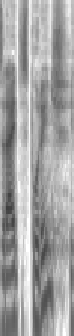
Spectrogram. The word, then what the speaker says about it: Raitis Purins: So my name is Raitis Purins.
